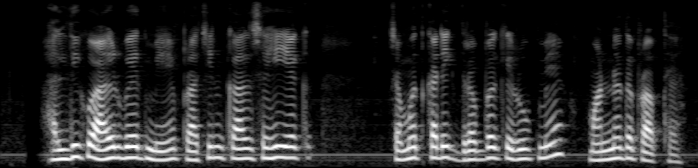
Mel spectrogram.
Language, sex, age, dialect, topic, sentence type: Hindi, male, 31-35, Awadhi Bundeli, agriculture, statement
